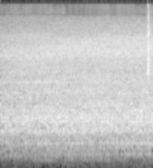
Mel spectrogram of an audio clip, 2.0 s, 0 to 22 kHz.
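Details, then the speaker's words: 12 V electric cooling fan wired through a 4-pin relay for a thermal switch, bench demonstration with speaker wire: energized, it gives a steady even whoosh with light motor hum, no ticking or rubbing, then cuts off cleanly; fan runs normally. "So once again, going to energize it. And it turns on."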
